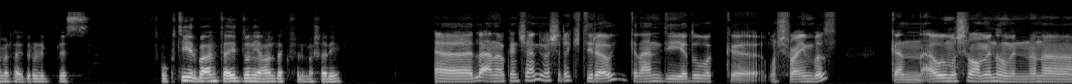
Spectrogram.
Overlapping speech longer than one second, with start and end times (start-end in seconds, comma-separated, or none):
none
